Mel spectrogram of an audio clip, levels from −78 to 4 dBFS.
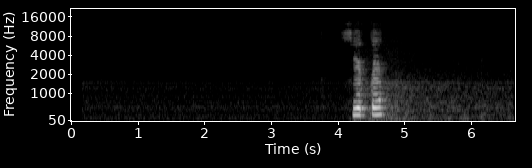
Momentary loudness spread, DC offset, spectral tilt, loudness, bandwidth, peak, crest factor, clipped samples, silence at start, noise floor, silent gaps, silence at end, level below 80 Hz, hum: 29 LU; under 0.1%; -4.5 dB/octave; -20 LUFS; 10.5 kHz; -4 dBFS; 24 dB; under 0.1%; 4.25 s; -68 dBFS; none; 1.95 s; -74 dBFS; none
